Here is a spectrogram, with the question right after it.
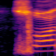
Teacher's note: صاد کو ایک الف یعنی 3 حرکات کے برابر کھینچ کے پڑھیں گے. صاد میں سیٹی کو ظاہر کر کے پڑھیں گے.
